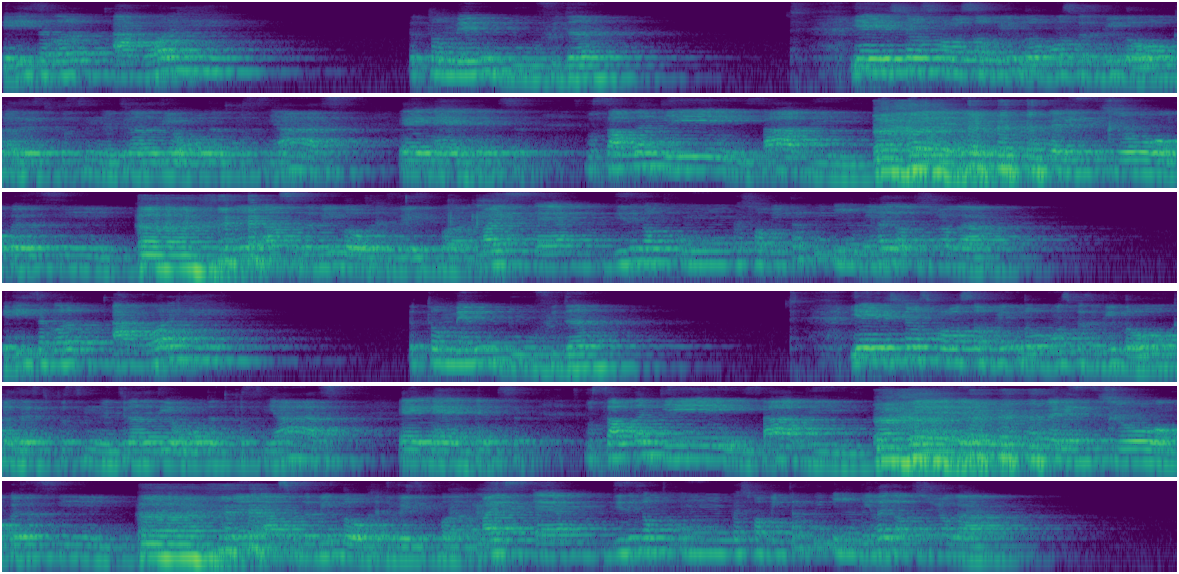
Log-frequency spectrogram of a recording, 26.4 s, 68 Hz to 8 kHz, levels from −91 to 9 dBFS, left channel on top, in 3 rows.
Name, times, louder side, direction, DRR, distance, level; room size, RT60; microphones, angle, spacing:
voice 1, 0.0-1.7 3.0-4.5 6.1-11.3 11.8-12.7 13.2-15.2 15.6-18.5 19.3-25.0, equal, 70° right, -2 dB, 1.0 m, -31 dB
voice 2, 15.3-16.6 18.6-19.6 21.1-21.2, equal, 45° left, -1 dB, 0.8 m, -25 dB
7.8 x 2.6 x 2.6 m, 1.3 s
head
